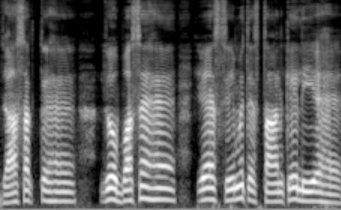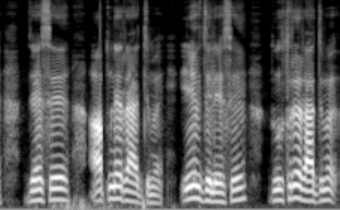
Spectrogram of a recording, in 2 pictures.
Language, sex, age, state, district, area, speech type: Hindi, male, 30-45, Rajasthan, Bharatpur, rural, spontaneous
